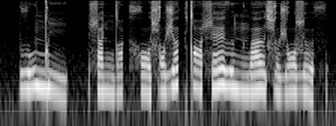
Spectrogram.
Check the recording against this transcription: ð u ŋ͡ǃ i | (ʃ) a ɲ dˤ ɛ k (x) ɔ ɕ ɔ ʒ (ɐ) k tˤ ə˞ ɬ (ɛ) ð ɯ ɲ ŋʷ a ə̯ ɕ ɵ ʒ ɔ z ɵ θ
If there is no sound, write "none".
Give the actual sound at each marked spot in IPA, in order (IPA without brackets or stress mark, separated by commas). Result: ɬ, x, ɐ, ɛ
